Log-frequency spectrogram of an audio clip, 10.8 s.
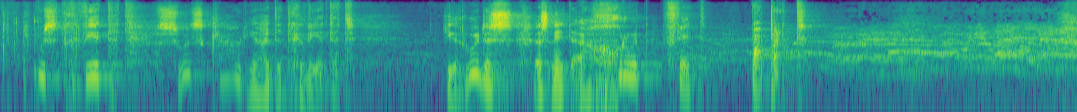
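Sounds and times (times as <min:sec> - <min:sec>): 
speech: 0:00.4 - 0:03.7, 0:04.4 - 0:08.1
rowdy crowd clamouring and shouting outside: 0:06.2 - 0:10.7.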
